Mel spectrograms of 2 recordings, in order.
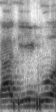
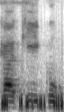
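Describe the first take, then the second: First: The syllables begin with a voiced g sound. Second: The syllables begin with a voiceless k sound. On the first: The speaker calls it wrong. "ആവില്ല" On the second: The speaker calls it right. "അറബിയിൽ ക എപ്പോഴും ക തന്നെ"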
